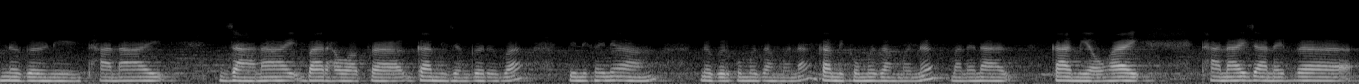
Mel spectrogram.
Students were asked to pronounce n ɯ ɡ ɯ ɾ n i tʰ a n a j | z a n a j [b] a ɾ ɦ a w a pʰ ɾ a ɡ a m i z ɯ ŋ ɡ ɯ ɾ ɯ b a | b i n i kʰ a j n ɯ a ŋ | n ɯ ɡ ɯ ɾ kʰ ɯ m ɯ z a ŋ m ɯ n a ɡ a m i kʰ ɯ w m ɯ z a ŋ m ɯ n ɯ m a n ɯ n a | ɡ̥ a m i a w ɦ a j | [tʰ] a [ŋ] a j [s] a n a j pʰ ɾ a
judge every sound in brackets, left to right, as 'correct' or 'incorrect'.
correct, correct, incorrect, incorrect

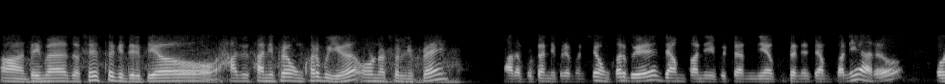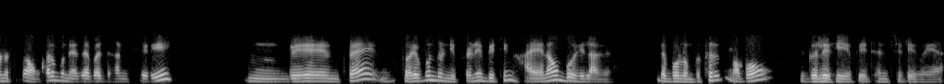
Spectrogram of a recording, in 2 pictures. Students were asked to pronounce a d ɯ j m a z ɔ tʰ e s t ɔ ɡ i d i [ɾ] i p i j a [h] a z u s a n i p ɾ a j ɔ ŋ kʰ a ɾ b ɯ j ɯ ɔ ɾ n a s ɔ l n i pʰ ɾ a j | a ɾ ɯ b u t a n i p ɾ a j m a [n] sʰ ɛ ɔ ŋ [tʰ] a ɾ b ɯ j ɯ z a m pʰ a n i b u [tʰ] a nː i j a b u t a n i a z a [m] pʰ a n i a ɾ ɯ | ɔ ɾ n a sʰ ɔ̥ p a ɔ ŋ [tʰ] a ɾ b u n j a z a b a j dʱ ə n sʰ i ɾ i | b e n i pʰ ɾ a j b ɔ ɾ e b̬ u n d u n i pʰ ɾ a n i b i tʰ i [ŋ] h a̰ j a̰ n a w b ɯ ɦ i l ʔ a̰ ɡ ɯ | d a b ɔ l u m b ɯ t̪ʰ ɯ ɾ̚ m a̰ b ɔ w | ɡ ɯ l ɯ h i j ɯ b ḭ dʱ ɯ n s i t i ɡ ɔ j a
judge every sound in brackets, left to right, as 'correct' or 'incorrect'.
correct, correct, correct, incorrect, incorrect, correct, incorrect, correct

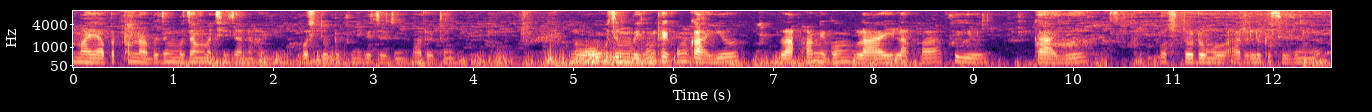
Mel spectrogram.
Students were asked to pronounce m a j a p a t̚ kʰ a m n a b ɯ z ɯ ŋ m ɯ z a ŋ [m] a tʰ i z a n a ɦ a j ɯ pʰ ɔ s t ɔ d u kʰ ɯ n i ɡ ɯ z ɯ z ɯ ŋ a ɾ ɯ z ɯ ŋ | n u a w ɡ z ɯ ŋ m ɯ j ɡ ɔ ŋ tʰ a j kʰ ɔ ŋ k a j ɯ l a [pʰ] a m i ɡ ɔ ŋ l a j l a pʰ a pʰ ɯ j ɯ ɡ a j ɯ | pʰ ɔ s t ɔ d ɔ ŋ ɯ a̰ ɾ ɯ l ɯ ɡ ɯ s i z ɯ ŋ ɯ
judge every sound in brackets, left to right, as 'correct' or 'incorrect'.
correct, correct

